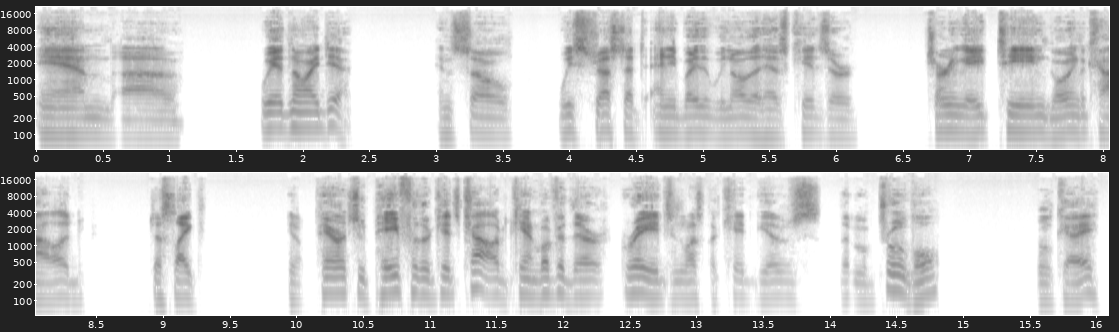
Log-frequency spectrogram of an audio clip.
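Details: Adult man; normal speech.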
